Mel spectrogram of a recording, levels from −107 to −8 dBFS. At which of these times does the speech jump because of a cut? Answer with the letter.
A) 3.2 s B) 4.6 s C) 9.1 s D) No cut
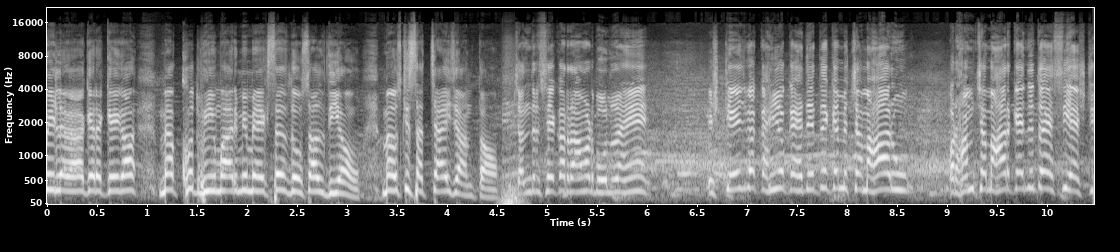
B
